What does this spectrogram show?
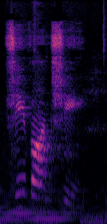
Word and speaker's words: Givenchy: Time for the top 3 mispronounced words in hip hop. All right, the number 3 spot we got Givenchy.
